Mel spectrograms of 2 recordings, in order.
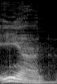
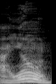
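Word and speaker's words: αἰών: All right, Eon, or Ion as he pronounced. Okay, really it's Eon.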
